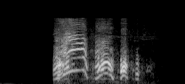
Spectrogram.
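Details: Hyena giggle: a rapid series of short, arching, chuckling bursts, loud at first and tapering to faint clicks, under one second in total.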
